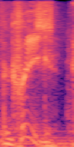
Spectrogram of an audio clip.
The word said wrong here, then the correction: Keurig: Keurig. – Yeah. – Keurig. – Keurig. Yeah. You don't even know how to say it.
